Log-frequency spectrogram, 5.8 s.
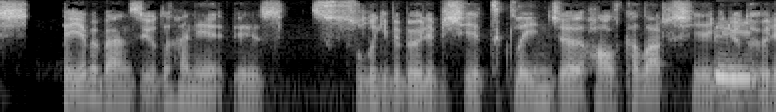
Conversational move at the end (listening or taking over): taking over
